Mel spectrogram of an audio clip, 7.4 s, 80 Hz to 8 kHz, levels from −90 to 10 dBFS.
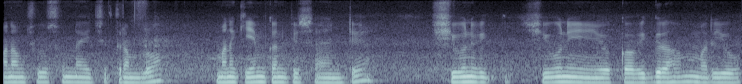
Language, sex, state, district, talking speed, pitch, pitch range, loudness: Telugu, male, Andhra Pradesh, Sri Satya Sai, 105 wpm, 130 Hz, 125-135 Hz, -17 LUFS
